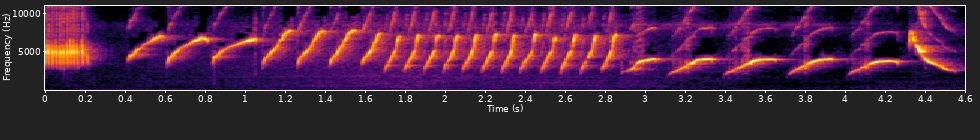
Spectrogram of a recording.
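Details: Singing Belgian canary for training young canaries: after a brief buzzy note, a long series of upward-curving whistled notes speeds into a fast rolling sequence, then slows to drawn-out swooping whistles.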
